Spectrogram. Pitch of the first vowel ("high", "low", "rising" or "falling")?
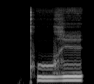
low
